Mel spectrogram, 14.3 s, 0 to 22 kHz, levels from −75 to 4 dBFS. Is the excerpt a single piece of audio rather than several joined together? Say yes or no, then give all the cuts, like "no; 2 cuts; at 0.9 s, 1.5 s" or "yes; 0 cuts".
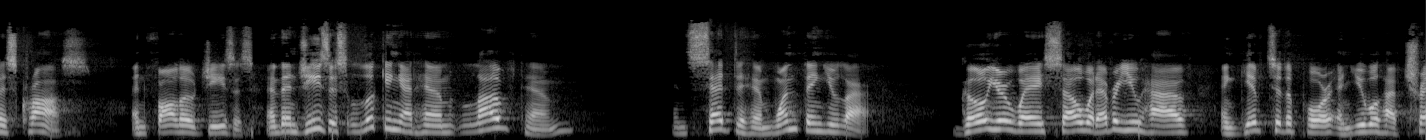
no; 1 cut; at 2.5 s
